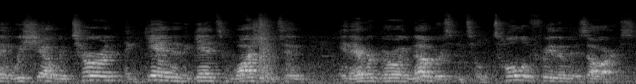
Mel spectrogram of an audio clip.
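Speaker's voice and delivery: ordinary delivery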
